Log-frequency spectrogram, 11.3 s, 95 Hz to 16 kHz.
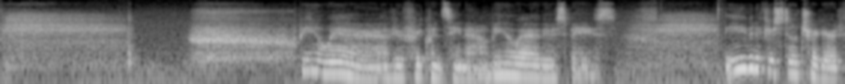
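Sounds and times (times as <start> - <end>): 
deep breath during a guided meditation: 0.0 - 1.7, 2.5 - 4.0, 8.3 - 9.6
speech: 4.0 - 8.6, 9.8 - 11.2.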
